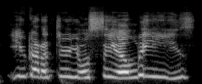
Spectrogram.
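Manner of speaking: high, squeaky mock tantrum; mocking yell. Host mocks Nick yelling at the lawyer, squeaky and high. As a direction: shriek it like a whiny child. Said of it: "go up behind somebody and yell at them".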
